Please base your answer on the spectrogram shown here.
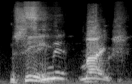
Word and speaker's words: Cinemais: Cinemais, como se fala, Cinemais, tá.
